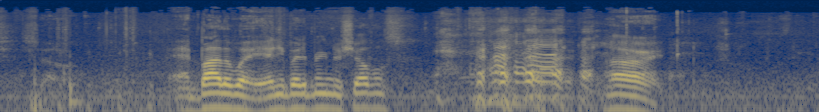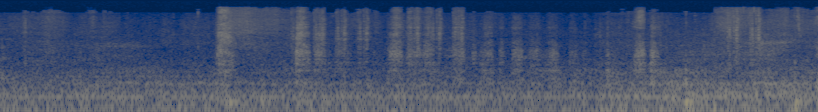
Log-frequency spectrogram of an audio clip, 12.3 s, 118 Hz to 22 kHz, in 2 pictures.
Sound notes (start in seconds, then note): 3.2 laughter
